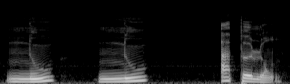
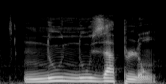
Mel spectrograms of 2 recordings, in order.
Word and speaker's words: nous appelons: Okay, nous appelons. And then little link would be perfect, so let's pronounce the whole thing again. Nous appelons. Nous appelons. Okay, final s doesn't exist.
